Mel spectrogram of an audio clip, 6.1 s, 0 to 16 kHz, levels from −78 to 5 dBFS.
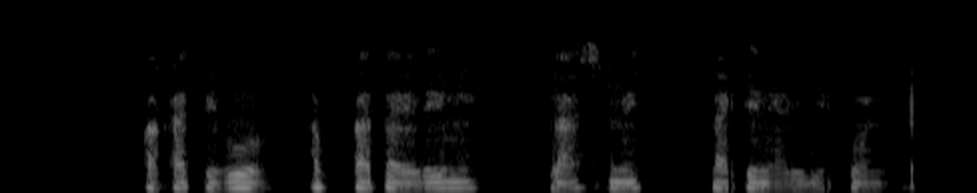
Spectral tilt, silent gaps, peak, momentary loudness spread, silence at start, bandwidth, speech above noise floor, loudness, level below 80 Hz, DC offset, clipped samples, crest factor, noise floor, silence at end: -7 dB/octave; 1.70-1.90 s, 2.07-2.19 s, 3.00-3.42 s, 4.01-4.43 s, 5.25-5.29 s; -28 dBFS; 13 LU; 0.9 s; 7.6 kHz; over 45 dB; -46 LUFS; -78 dBFS; under 0.1%; under 0.1%; 20 dB; under -90 dBFS; 0.4 s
